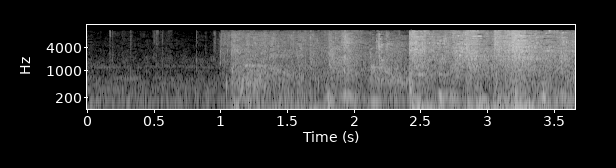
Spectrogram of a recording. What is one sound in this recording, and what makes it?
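Loud crashing clashes and blasts of a fight erupt.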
